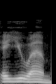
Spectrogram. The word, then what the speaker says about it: Om: The Aitareya Brahmana of Rig Veda, in section 5.32, for example, suggests that the three phonetic components of Om, pronounced A-U-M, correspond to the three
